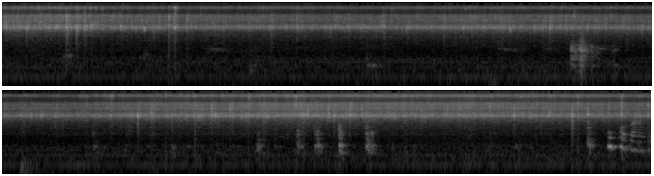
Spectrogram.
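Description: Onion frying in a pan gives a steady, close hiss of sizzling oil that runs unbroken, with a few faint clicks and scrapes of stirring now and then.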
